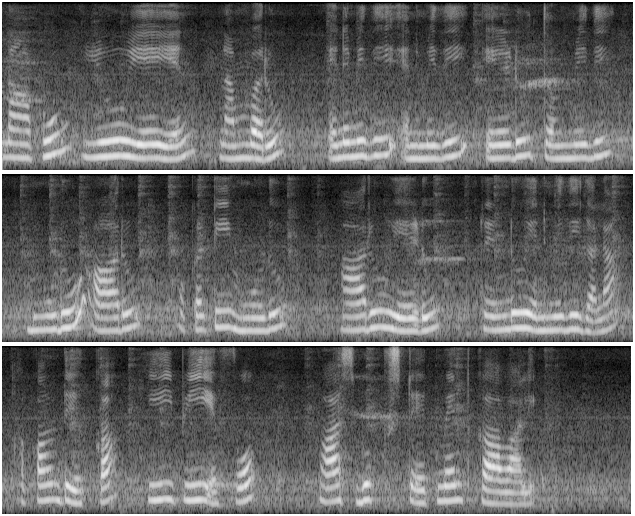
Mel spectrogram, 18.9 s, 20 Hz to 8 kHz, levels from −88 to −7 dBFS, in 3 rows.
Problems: constant background noise, background conversations at intervals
